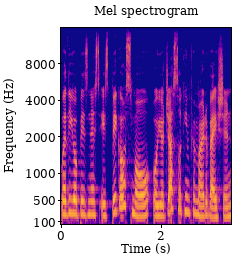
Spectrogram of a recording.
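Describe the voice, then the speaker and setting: With an ordinary speaking voice, a woman talks at a fairly quick pace with a fairly high pitch and lively intonation on a very clean recording with a silent background. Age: 20s. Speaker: podcast host and business co-founder. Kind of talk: casual chat; scripted intro.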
